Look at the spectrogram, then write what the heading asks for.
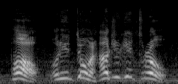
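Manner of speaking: high-pitched, astonished questions; imitated surprise. Surprised reaction to unexpected call.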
